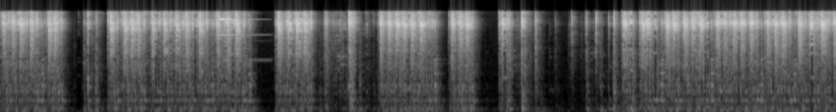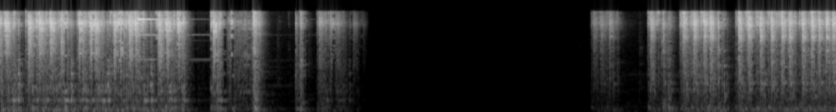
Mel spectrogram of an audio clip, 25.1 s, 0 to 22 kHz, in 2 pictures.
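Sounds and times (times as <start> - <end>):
manual typewriter typing: 0.0 - 18.0, 21.4 - 25.0
typewriter margin bell ringing: 1.7 - 5.4, 11.6 - 16.6.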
